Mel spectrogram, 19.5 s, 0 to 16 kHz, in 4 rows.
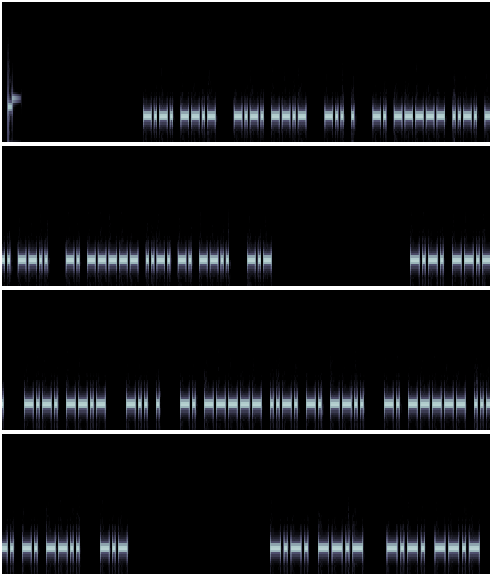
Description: Morse code, heard as a keyed tone, about 37 wpm, 700 Hz. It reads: CQ CQ DE N0FNZ N0FNZ K CQ CQ DE N0FNZ N0FNZ K CQ CQ
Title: Speed-Racing Common QSO Phrases - 30wpm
